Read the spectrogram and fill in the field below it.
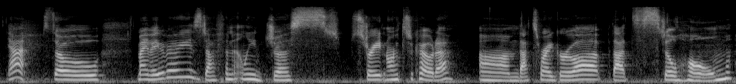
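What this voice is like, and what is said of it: Slight North Dakota accent. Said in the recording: “Can hear the accent a little bit. ... Yeah, yeah. It's there.”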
